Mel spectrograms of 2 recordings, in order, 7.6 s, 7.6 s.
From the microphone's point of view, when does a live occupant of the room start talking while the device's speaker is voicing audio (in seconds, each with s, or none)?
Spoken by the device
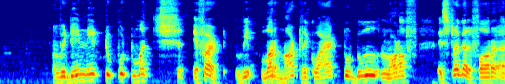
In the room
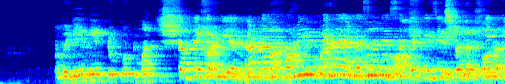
2.7 s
